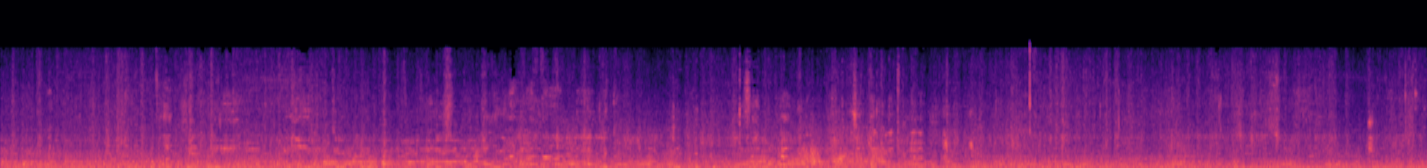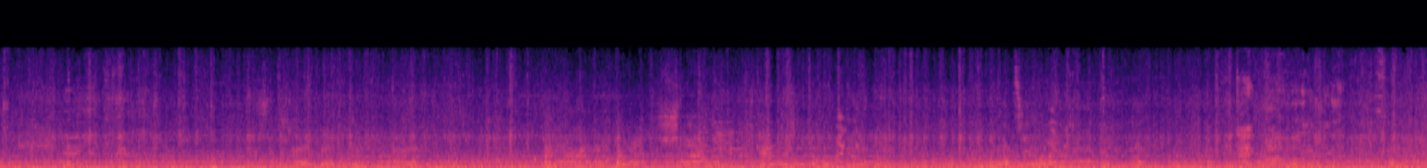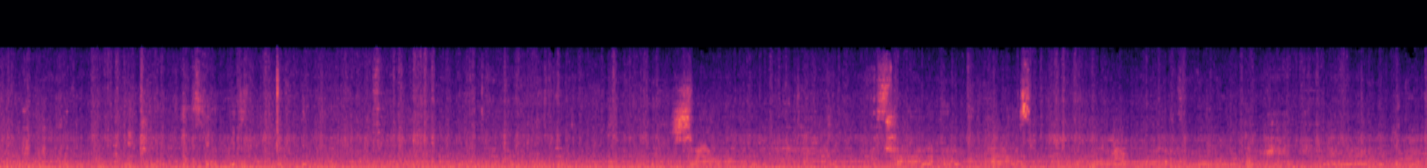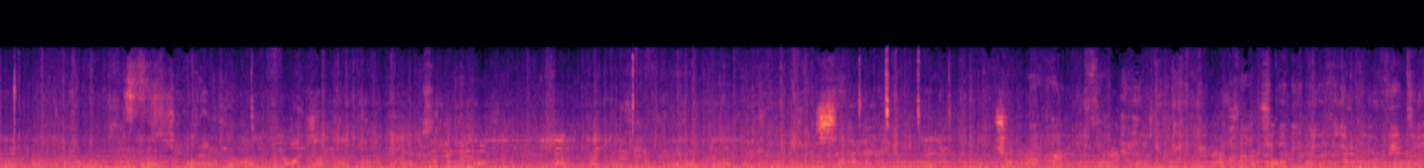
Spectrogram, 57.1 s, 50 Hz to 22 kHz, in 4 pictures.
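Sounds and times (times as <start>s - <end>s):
bus engine drone: 0.0s - 57.0s
road noise: 0.0s - 57.0s
man speaking over pa: 1.7s - 14.4s, 43.8s - 57.0s.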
